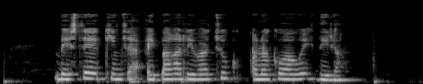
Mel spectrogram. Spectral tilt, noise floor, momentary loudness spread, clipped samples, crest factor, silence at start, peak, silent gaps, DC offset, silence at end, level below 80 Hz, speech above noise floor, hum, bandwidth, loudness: -3.5 dB/octave; -47 dBFS; 8 LU; under 0.1%; 20 dB; 0.05 s; -4 dBFS; none; under 0.1%; 0.45 s; -66 dBFS; 23 dB; none; 11.5 kHz; -23 LUFS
